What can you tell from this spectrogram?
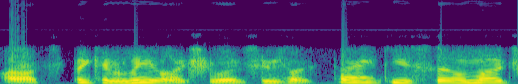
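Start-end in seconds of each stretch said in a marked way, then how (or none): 1.7-2.6 high voice, on the verge of tears. Retelling a coworker's Monday phone call: imitating someone almost crying. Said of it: "She's almost crying".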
